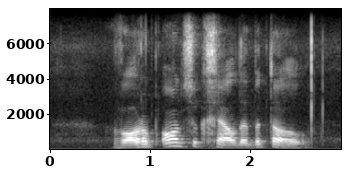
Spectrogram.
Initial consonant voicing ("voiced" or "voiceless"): voiced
